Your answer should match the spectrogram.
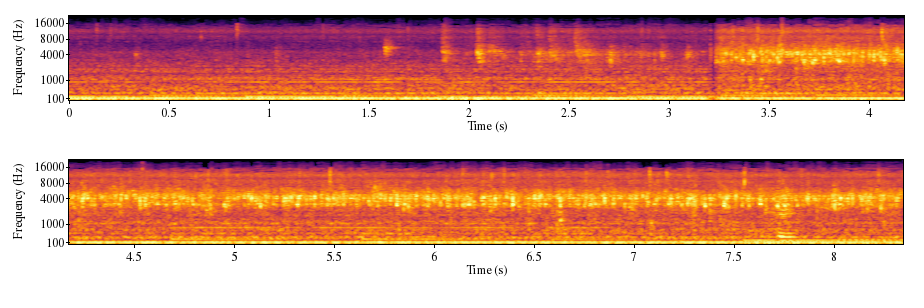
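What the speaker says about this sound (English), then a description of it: "Put it into the oil to fry it." Pork slices are deep frying in hot oil. A steady bubbling hiss swells sharply partway through and then holds loud and continuous over a low background hum.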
